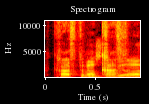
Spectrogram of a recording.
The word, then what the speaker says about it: Costabile: How do you pronounce his name? Costabile, of course.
